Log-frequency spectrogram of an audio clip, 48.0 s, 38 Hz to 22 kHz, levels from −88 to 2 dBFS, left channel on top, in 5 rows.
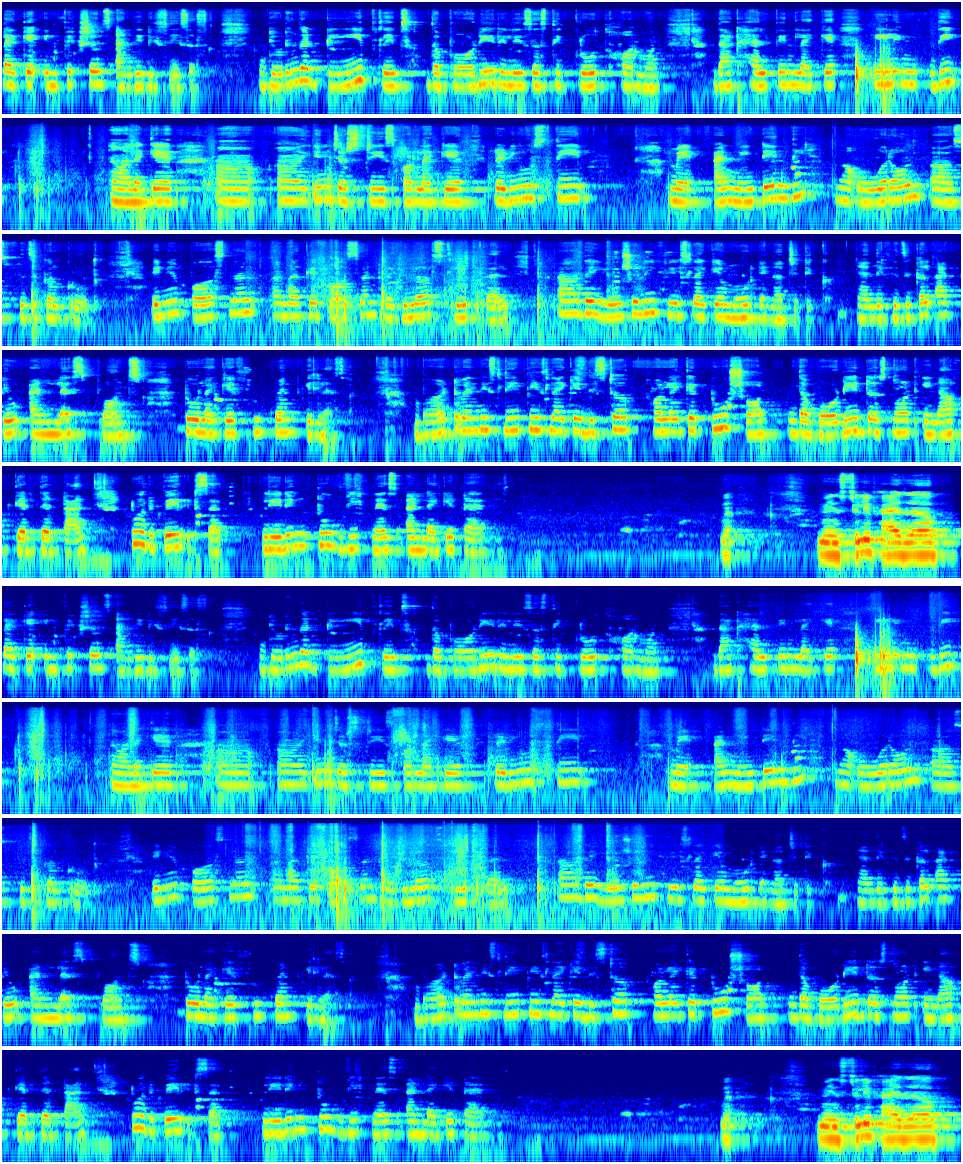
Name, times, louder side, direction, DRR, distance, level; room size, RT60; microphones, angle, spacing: voice 1, 0.0-9.6 10.7-15.5 16.0-24.4 24.7-27.5 27.7-32.2 32.5-40.6 41.0-43.2, left 6 dB, 80° left, 0.4 m, -30 dB
sound 1, 7.6-26.4, right 3 dB, 20° right, 0.4 m, -39 dB
voice 2, 46.0-47.8, left 3 dB, 40° left, 0.9 m, -22 dB
19.5 x 17.0 x 3.4 m
head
